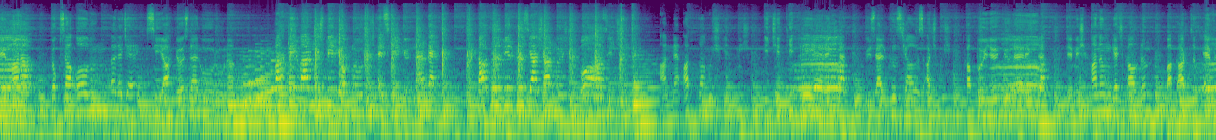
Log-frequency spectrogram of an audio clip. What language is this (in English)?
Turkish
